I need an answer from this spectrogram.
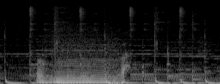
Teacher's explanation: our lip under our front teeth V you should know that this sound is a voice consonant that means you should be able to feel your vocal cords move when you make the sound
